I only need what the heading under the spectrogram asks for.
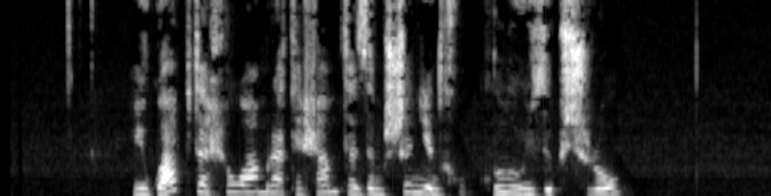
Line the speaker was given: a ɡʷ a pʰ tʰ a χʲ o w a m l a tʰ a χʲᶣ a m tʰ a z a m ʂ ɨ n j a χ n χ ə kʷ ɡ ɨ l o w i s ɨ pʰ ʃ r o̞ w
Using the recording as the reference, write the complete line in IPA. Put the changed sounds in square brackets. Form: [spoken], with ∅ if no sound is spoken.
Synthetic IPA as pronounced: [i] ɡʷ a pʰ tʰ a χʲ o w a m [r] a tʰ a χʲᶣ a m tʰ a z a m ʂ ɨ n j a [∅] n χ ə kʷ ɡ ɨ l o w i [z] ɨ pʰ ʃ r o̞ w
